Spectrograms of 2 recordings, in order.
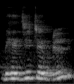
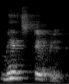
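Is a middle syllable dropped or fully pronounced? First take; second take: fully pronounced; dropped. First: Every middle syllable is fully pronounced. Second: A middle syllable is dropped from the word. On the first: The speaker calls it wrong. "Not vegetable" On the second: The speaker calls it right. "it's vegetable. ... You will not be pronounced"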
